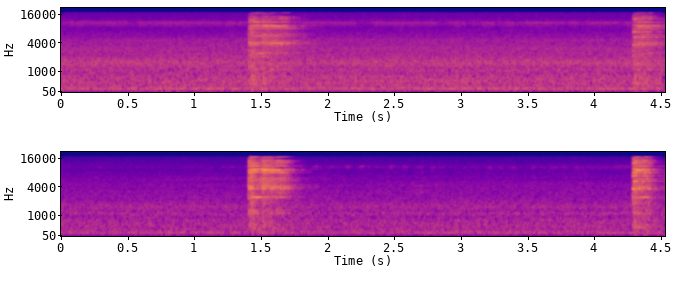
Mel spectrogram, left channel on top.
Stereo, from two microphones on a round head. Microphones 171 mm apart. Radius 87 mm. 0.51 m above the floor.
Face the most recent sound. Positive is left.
turn(degrees=-60)  # may be behind; listen again after turning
